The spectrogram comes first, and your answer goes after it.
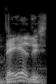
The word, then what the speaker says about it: Dalish: Oh, Dalish, that's how you pronounce it, Dalish.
